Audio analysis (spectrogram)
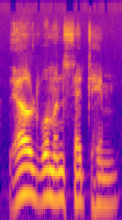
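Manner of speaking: plain reading voice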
